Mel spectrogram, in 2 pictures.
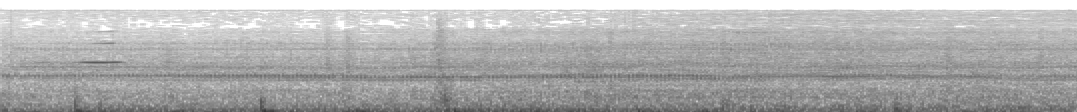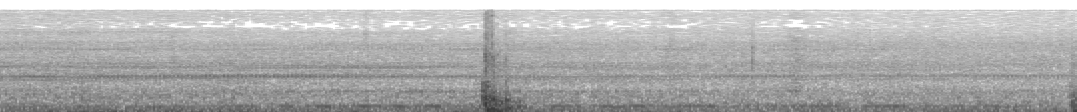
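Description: Car engine running with a steady low hum, and a single loud thump about eight seconds in.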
